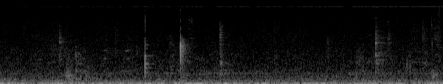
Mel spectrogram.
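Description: A pool shot: the cue tip striking the cue ball, then a few sharp clicks of pool balls colliding, the loudest about two seconds in.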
